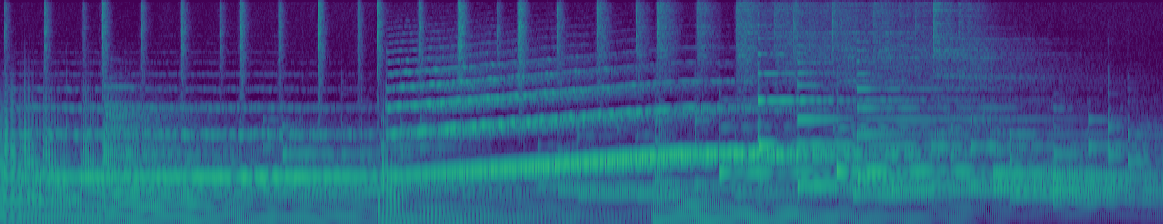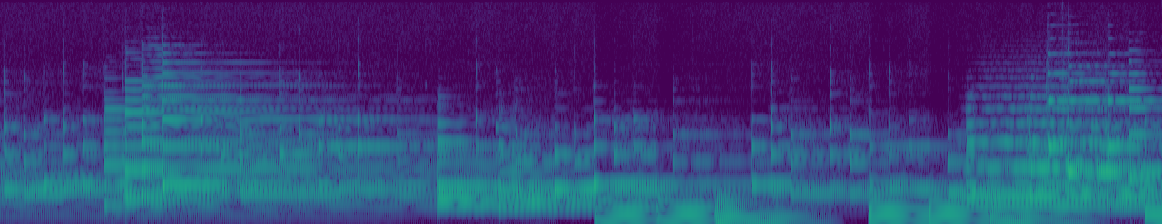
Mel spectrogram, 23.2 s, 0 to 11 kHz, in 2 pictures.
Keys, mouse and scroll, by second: 1.1 click, 1.6 click, 2.6 click, 3.5 g, 4.4 click, 5.0 click, 5.6 middle click, 6.3 shift+middle click, 6.7 middle click, 6.9 a, 7.7 click, 9.6 3, 10.0 click, 10.8 shift+click, 11.4 click, 15.7 2, 16.5 click, 18.3 middle click, 18.8 click, 19.3 click, 20.8 alt+click, 20.9 alt+click, 21.5 click, 22.6 middle click, 23.1 shift+middle click.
